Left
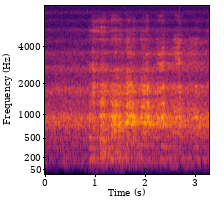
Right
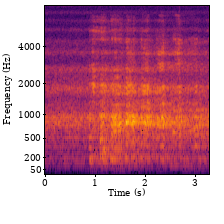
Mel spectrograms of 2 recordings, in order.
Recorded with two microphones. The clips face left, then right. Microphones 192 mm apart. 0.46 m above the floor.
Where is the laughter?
10° right (ahead or behind), 1.4 m; by 3.3 s 55° right (ahead or behind), 1.5 m.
